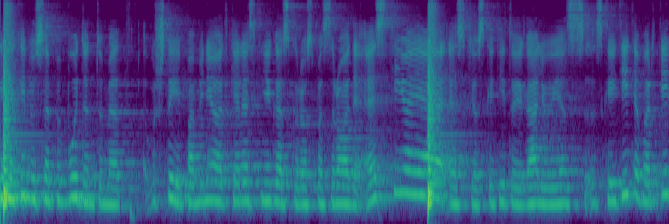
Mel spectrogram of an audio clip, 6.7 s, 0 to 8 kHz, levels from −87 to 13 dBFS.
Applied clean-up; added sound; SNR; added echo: none; Snare drum; -3 dB; reverberation time 0.7 s.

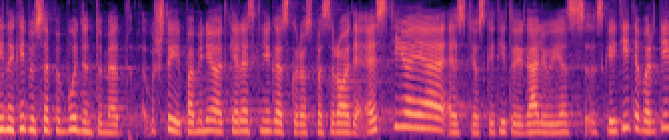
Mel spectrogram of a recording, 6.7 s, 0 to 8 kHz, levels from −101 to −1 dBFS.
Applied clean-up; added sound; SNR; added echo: none; none; none; none.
